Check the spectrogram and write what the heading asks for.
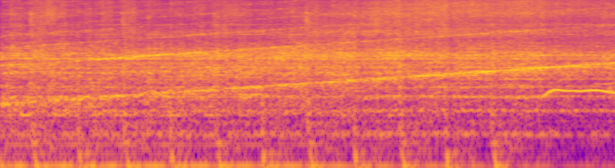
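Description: Electronic dance music played loud over a nightclub sound system: a deep steady bass under a synth tone that rises slowly and evenly in pitch through the whole stretch.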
